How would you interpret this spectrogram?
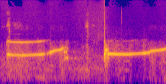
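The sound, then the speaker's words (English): A one-piece wood duck call blown twice, making two thin, high, squealing whistles that slide upward in pitch, each under a second long, separated by a short pause, with no talking. “People say, oh, you don't need a wood duck call to call in wood ducks.”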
